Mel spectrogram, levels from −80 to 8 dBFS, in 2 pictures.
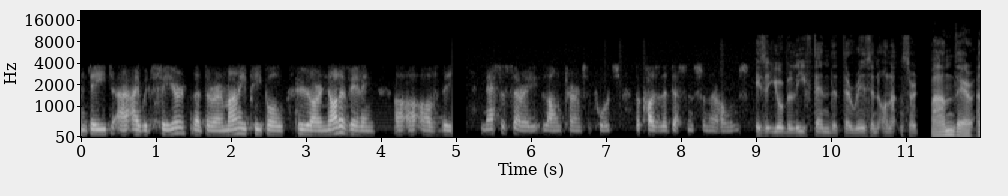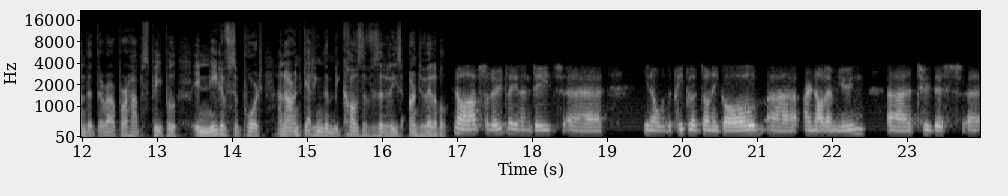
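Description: An input switched to a poorer device from 4.94 to 11.34 s: a 200 ms silence opens the change, after which the sound drops to about 5 dB quieter, loses everything above 9.8 kHz, and takes on a duller, boxier tone over a new noise floor sitting some 35 dB under the signal. This likely comes from the recording input jumping to a lesser microphone or headset call profile, then switching back at 11.34 s.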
